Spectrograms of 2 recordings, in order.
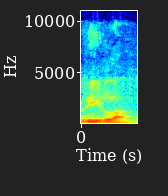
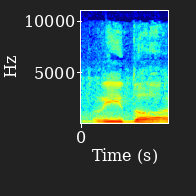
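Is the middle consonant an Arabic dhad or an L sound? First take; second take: L sound; dhad. First: The middle consonant is replaced by an L sound. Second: The middle consonant is the Arabic dhad sound.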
